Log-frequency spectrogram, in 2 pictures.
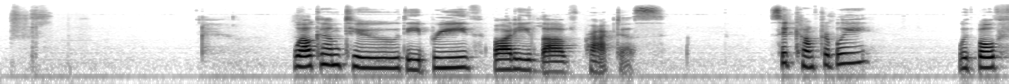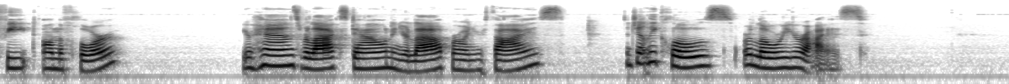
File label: Breathe; Body Love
